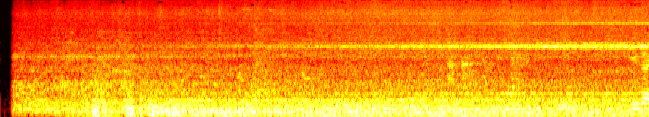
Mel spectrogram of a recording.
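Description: A Tyne and Wear Metro train pulls into an underground station platform. A loud, steady rumble of the train running in swells about a second in, joined by a thin, high, steady whine from about two seconds in.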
